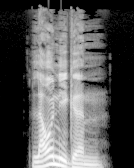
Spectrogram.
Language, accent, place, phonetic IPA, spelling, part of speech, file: German, Germany, Berlin, [ˈlaʊ̯nɪɡəm], launigem, adjective, De-launigem.ogg
- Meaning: strong dative masculine/neuter singular of launig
